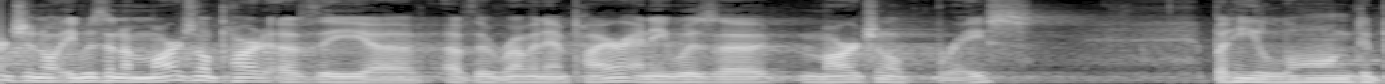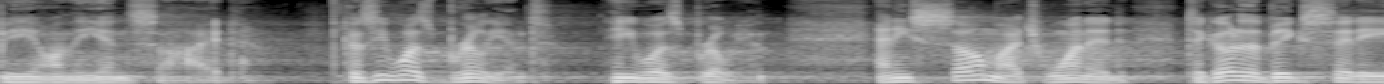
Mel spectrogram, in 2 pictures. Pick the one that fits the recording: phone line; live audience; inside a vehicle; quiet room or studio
live audience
